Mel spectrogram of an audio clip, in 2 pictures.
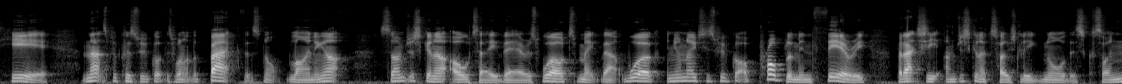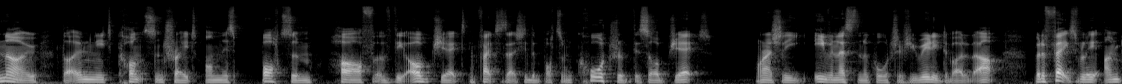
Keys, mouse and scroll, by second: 0.2 click, 0.9 shift+middle click, 1.0 middle click, 1.1 shift+middle click, 1.5 middle click, 2.3 Tab, 3.3 click, 3.7 shift+click, 3.7 click, 4.1 middle click, 4.6 alt+a, 5.1-5.5 scroll down 1, 5.5 middle click, 10.3 shift+middle click, 10.4 middle click, 11.6 shift+middle click, 11.6 middle click, 15.9 middle click, 22.1 click.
